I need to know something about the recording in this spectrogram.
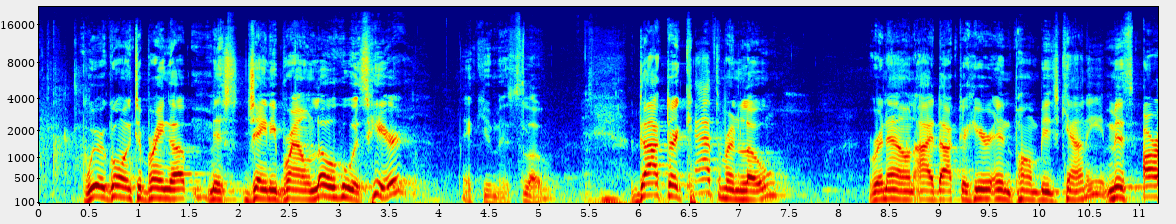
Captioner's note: applause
